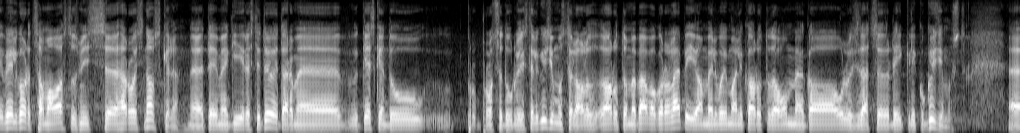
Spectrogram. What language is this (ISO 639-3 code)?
est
